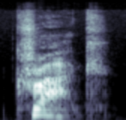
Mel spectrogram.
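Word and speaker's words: Krack: Your accent can't pronounce his name properly. Mike Crack. When you say it quickly, though, it's always going to sound like Mike Crack.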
